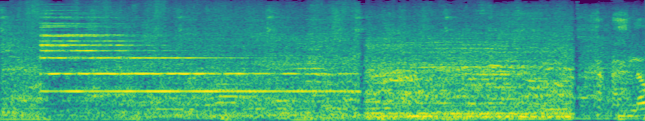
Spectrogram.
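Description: A train in Thailand, at a Bangkok station, sounds a loud sustained horn close by, with rail rumble and crowd murmur beneath it.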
